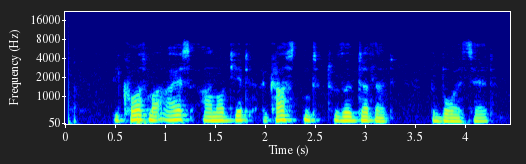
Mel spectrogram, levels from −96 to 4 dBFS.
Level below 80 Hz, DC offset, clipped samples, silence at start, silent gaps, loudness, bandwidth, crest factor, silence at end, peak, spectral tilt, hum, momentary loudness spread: -66 dBFS; under 0.1%; under 0.1%; 0 s; none; -38 LUFS; 7.6 kHz; 18 dB; 0.2 s; -20 dBFS; -9.5 dB/octave; none; 9 LU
